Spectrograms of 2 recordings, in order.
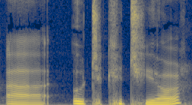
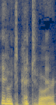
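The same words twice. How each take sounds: First: It is said in a showy, affected way. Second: It is said in a plain, unaffected way. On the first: "which I will just not be as pretentious as that" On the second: "just refer to it as"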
